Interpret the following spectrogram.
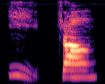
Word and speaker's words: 一张: You could see the first one, the original pronunciation is 一张. But actually, in your daily life, it's hard to keep the highest of it. So it changed into fourth tone. So the pronunciation is 一张.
